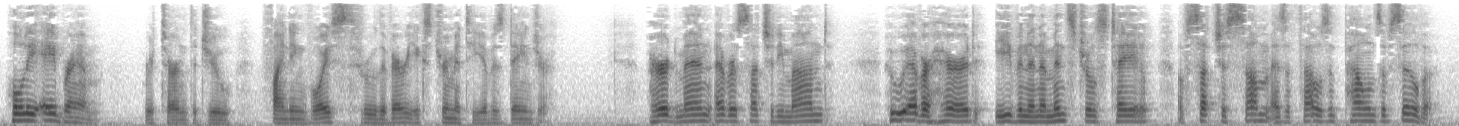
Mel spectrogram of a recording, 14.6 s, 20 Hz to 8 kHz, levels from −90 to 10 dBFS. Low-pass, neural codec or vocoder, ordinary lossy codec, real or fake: 7.2 kHz; codec, 16 kHz, 0.4 kbps, LongCat-Audio-Codec; MP3, 32 kbps; fake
